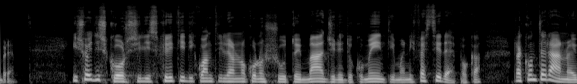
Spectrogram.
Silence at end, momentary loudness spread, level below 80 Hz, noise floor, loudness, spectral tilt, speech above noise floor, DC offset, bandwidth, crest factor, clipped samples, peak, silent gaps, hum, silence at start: 0 s; 7 LU; -62 dBFS; -55 dBFS; -25 LUFS; -5.5 dB/octave; 31 dB; under 0.1%; 18 kHz; 20 dB; under 0.1%; -4 dBFS; none; none; 0 s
